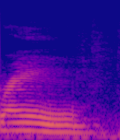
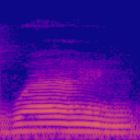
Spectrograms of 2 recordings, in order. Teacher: going towards a but it's lower it's basically ab with raising make it long and the tongue has to be lower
